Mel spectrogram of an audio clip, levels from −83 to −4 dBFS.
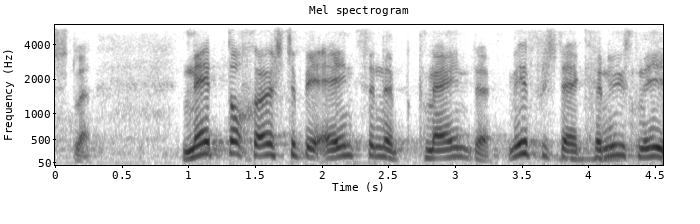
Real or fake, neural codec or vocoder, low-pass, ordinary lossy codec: fake; codec, 16 kHz, 6 kbps, DAC; 5.4 kHz; Opus, 16 kbps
